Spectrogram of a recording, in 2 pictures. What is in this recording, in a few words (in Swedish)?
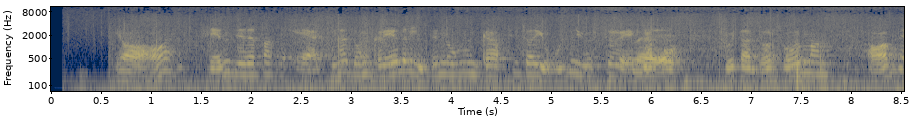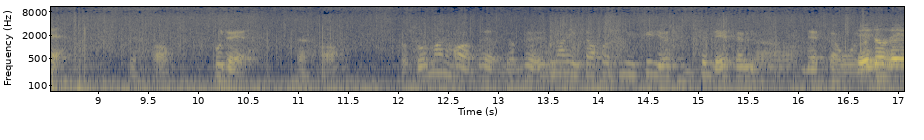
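Dingtuna Västmanland, Svenska sagor, dialekter; Folkminnen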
